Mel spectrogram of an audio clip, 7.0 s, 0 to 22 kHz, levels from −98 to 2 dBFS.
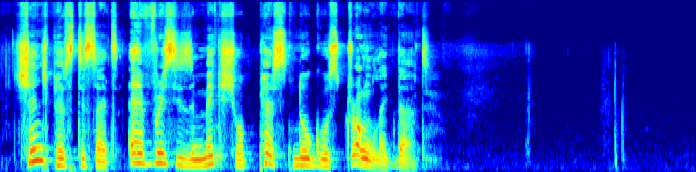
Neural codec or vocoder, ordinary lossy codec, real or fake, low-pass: vocoder, 48 kHz, 128 mel bands, Vocos; none; fake; none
